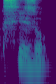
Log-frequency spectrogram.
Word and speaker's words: ciseau: ك ك ك ك sauf le mot ciseau, on prononce la lettre C, C, parce qu'on a I devant C. Donc, on a ciseau.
